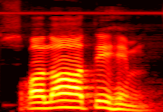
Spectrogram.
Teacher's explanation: اب صاد مفتوح ہے تو لام میں تغلیظ ہوگی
